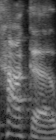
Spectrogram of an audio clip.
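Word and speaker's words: Chaka: It's Shaka with a hard CH.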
